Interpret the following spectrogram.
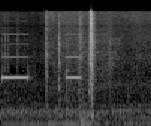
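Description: A car's in-cabin electronic warning beeper sounding short, steady beeps a little under a second apart. It beeps twice more and then stops, and a sharp click follows just after a second in, over the low hum of the idling engine.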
